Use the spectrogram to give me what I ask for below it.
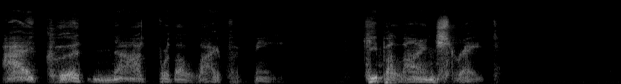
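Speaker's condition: Partial laryngectomy; speech still self-described as unusual

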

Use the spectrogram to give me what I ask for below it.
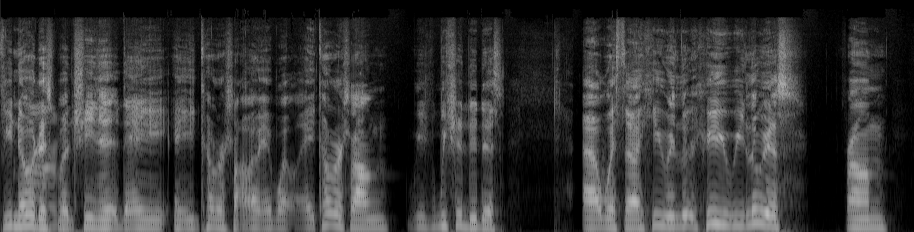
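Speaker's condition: Cerebral palsy; present from birth

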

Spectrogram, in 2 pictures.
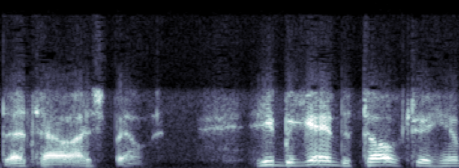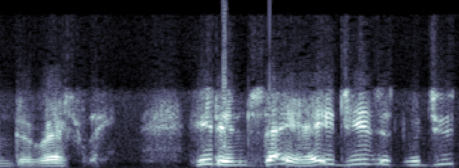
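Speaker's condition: Cerebral palsy; wheelchair user

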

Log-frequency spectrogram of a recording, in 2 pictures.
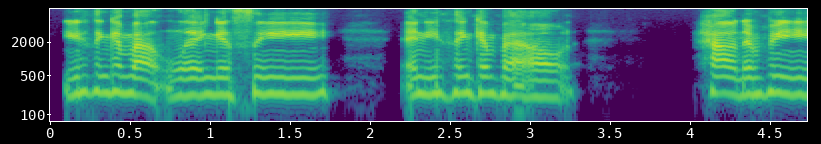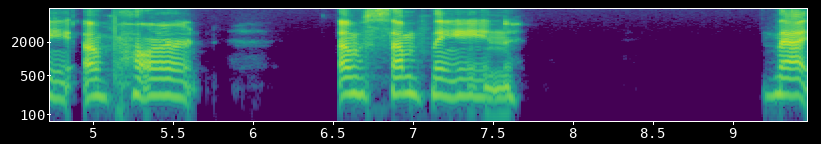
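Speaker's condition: ALS; voice weaker when tired or after much talking

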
